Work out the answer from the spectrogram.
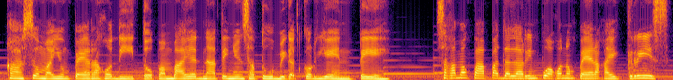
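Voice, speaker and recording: A woman's voice: mid-range voice, steady tone, brisk, a little mellow, faint music behind, close to an everyday voice. A woman playing a weary, dutiful young daughter in a Filipino radio drama, respectful but exasperated and pleading. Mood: worried, protesting. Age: young adult.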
